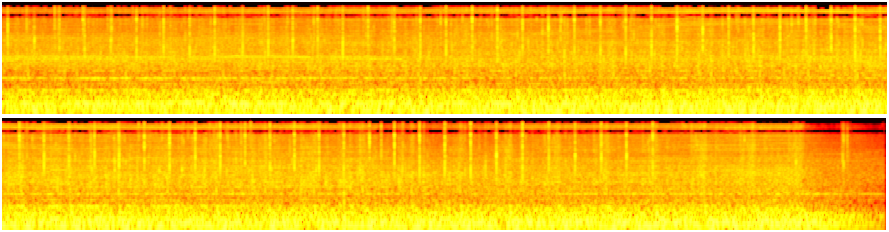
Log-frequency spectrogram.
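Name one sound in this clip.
A band plays loud music with heavy bass through big loudspeakers outdoors.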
